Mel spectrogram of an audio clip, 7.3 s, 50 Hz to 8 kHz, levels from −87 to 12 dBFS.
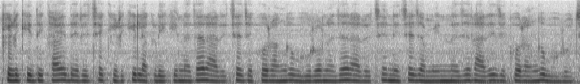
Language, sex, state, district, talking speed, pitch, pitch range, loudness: Rajasthani, female, Rajasthan, Nagaur, 225 wpm, 185 Hz, 175-195 Hz, -17 LUFS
